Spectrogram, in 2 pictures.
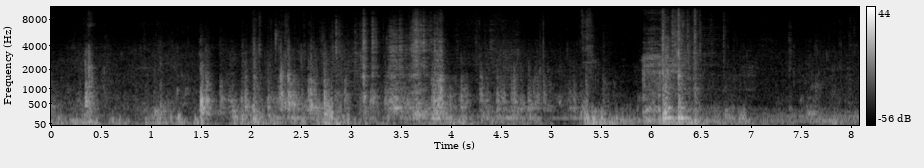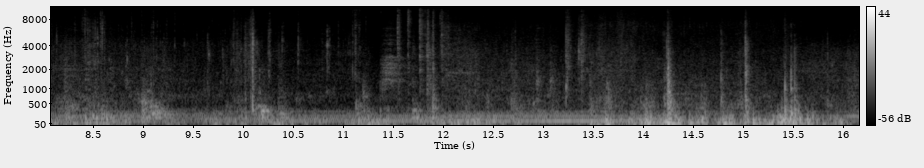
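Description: Irregular knocks and thuds of fish and fishing tackle being handled on a fibreglass boat deck while a fish is unhooked. A steady low hum joins about five seconds in.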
